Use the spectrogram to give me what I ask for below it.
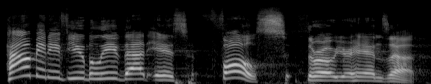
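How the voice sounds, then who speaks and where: This animated Canadian guest preacher from Southern Ontario has an extremely high, smooth, unhurried voice. Speaking to a congregation in a large church hall, he delivers a playful, conversational sermon and keeps asking the audience questions, all caught live with long reverb.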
